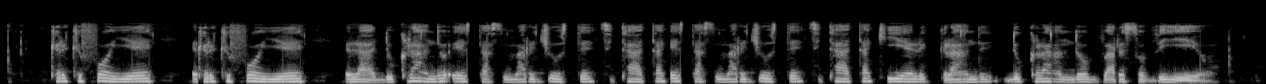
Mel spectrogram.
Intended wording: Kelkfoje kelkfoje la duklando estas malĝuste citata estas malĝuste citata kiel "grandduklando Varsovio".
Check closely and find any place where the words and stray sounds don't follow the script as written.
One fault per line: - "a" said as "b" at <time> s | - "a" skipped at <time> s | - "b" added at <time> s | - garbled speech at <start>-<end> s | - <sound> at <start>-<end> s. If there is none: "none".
none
